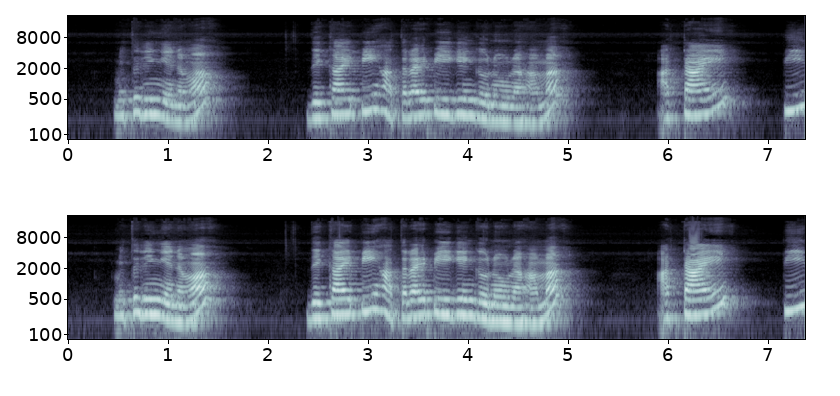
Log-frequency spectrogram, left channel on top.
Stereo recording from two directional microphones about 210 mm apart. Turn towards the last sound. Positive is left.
turn(degrees=-25)  # may be behind; listen again after turning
